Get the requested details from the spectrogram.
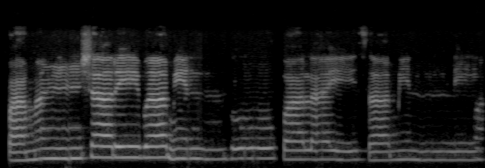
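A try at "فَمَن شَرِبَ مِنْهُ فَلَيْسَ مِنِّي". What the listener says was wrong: Nah, di minhunya haknya domah nggak ketemu waw, nggak boleh kita panjangkan. Faman syariba minhu falaysa minni.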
